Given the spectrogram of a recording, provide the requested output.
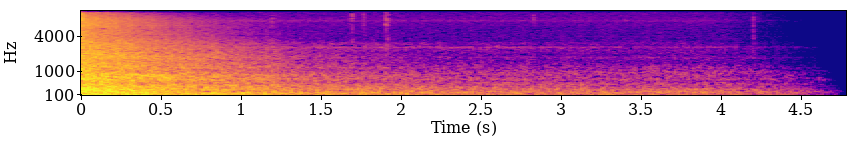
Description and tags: AC turn off fan only
My window air-conditioner on the fan setting. Fan shuts off. Please use this with the other samples in this pack for a realistic effect. Recorded on Yeti USB microphone on the stereo setting. Microphone was placed about 6 inches from the unit, right below the top vents where the air comes out. Some very low frequency rumble was attenuated slightly.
